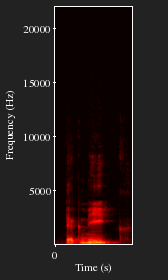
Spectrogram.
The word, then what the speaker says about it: technique: आई क्यू यू ई कई लोग इसे टेक्निक कहते हैं टेक्निक लेकिन क्या टेक्निक सही उच्चारण है आइए देखते हैं नियम कहता है कि आई क्यू यू ई इससे अंत होने वाले शब्द में स्ट्रेस अंतिम सिलेबल पर पड़ेगा अंतिम सिलेबल तो यही है एन आई क्यू यू ई तो इसमें जो आई है उस पर स्ट्रेस होगा उसको बोला जाएगा ई और पूरे शब्द का उच्चारण होगा टेक्निक टेक्निक टेक्निक और अंत में ई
